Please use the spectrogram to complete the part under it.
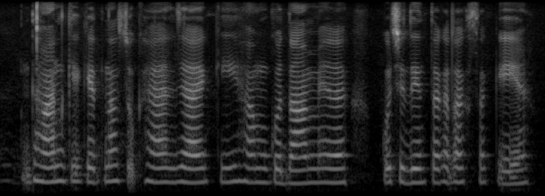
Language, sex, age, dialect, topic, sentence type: Maithili, female, 18-24, Eastern / Thethi, agriculture, question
